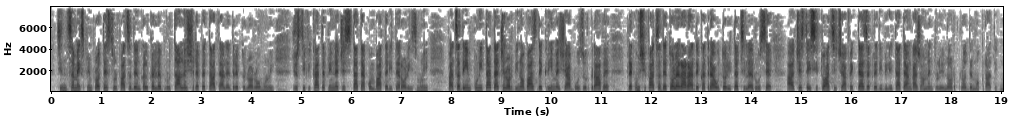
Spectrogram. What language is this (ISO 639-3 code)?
ron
